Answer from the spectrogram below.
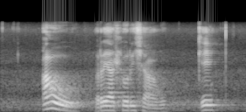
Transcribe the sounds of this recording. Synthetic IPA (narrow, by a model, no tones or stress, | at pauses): aɦʊrɪaɬoriʃaɣɔ | kʼɪ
